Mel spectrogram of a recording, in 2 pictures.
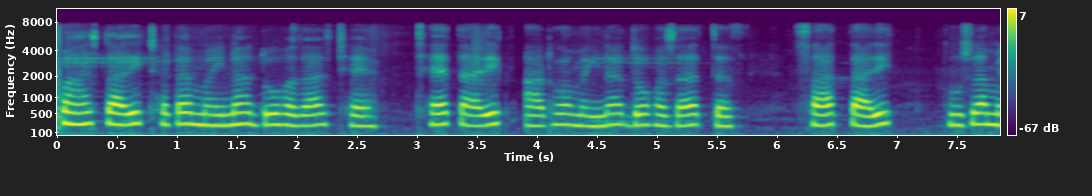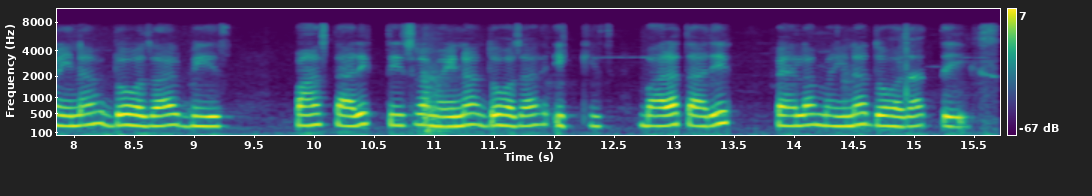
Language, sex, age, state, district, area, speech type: Urdu, female, 18-30, Uttar Pradesh, Ghaziabad, rural, spontaneous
